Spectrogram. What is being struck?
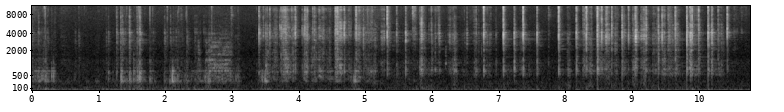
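Plastic flexible tripod with bumpy legs and a hollow head.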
